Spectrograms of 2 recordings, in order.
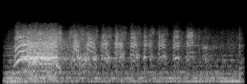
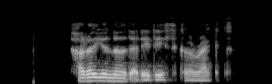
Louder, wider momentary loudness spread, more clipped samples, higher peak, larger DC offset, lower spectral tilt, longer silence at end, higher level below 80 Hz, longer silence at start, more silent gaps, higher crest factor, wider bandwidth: first, -15 LUFS vs -18 LUFS; first, 15 LU vs 11 LU; neither; about the same, -2 dBFS vs -2 dBFS; neither; second, -1.5 dB/octave vs -5.5 dB/octave; second, 0.05 s vs 0.4 s; first, -50 dBFS vs -64 dBFS; second, 0.05 s vs 0.7 s; neither; about the same, 16 dB vs 18 dB; about the same, 7.6 kHz vs 7.6 kHz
